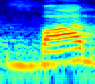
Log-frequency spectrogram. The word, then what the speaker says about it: বাত: কি রাইস এখানে ভাত ভাতকে আমরা বাত বলি, বাত, নট ভাত। উচ্চারণটা একটু আলাদা হয়।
